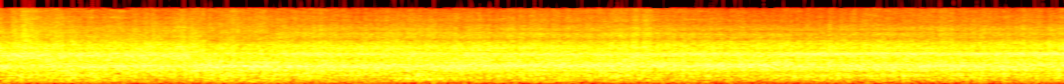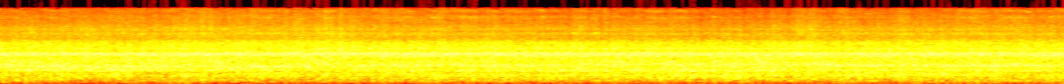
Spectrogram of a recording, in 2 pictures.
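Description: Czech passenger train running steadily at speed, heard from the rear of the last coach: a continuous rumble of wheels on rail.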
